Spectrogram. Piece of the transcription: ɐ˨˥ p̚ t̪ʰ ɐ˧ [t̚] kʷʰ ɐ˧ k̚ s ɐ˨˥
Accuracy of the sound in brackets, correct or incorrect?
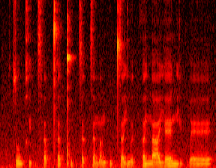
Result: correct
